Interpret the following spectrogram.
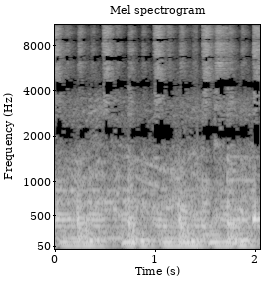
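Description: Progressive house music from a DJ set, with a steady four-on-the-floor style beat, bright hi-hat hits about twice a second over a continuous bass line.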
